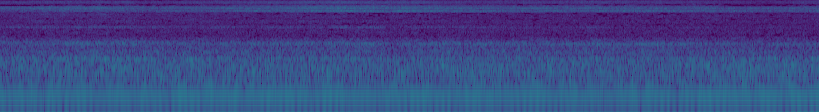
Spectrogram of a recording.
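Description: Steady low hum with a faint even hiss, unchanging throughout: room tone.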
